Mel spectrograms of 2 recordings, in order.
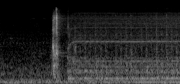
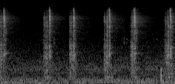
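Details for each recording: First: Car jump-started with a Spanarci ZETA 2000 battery jump starter: quiet, then engine catches at once and runs at a steady, loud, even roar; cranked and started fine. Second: ZTR lawnmower with a dead battery, key turned before connecting a jump starter: sharp irregular starter clicks about three a second with no cranking.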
